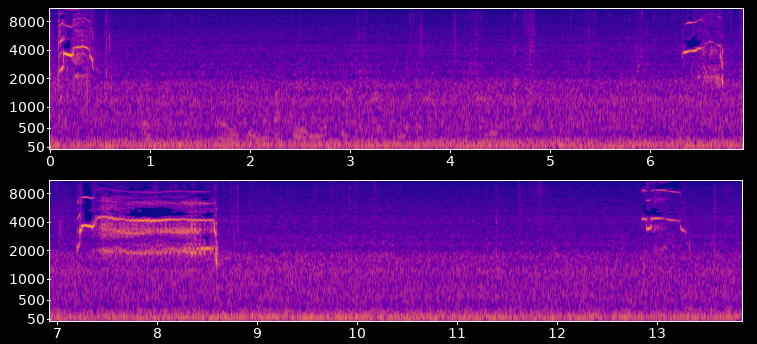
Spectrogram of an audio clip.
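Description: Gulls cry out loudly close by.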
